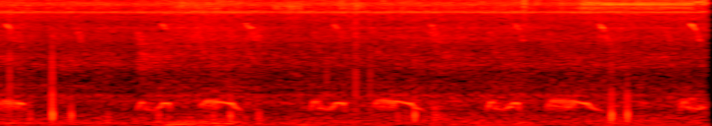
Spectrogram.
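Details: Spotted dove, a new lure bird for trapping, repeating hoarse cooing phrases roughly every half second amid scattered clicks and faint high chirps.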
